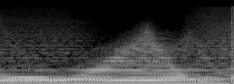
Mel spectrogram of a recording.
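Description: Layered Reveal Sound Spire software-synthesizer pads holding a sustained chord, a sequenced pad whose brightness swells up and falls back in a repeating pattern.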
